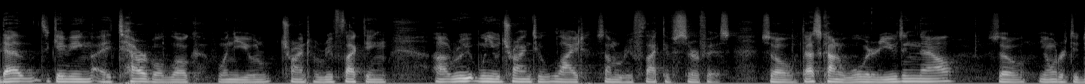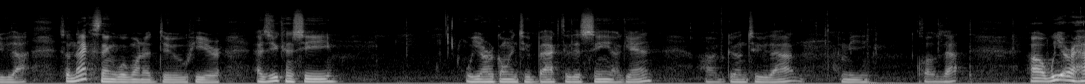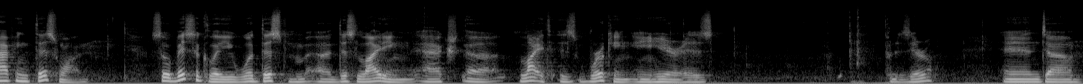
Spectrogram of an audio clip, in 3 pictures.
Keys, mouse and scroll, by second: 1.2-4.2 shift+middle drag, 7.9-8.6 middle drag, 8.6 click, 9.7-10.8 middle drag, 10.8-12.1 scroll up 1, 12.2-12.5 scroll down 2, 12.5-13.2 middle drag, 13.2-14.0 scroll up 6, 14.5-14.9 scroll down 4, 14.9 shift+middle click, 15.4-16.2 scroll up 11, 16.6-18.0 middle drag, 18.0 click, 19.6 n, 20.2 scroll down 1, 20.2-21.6 middle drag, 21.6 click, 22.0-22.8 scroll down 9, 22.8-23.2 middle drag, 23.2-23.6 scroll down 3, 23.6-26.0 middle drag, 26.0 click, 27.1 scroll up 3, 27.4-28.0 middle drag, 28.0 scroll down 2, 28.5-29.0 shift+middle drag, 29.0 KP_1, 30.2 KP_0, 30.9-31.3 scroll down 4, 31.5-32.0 shift+middle drag, 32.0 scroll down 3.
